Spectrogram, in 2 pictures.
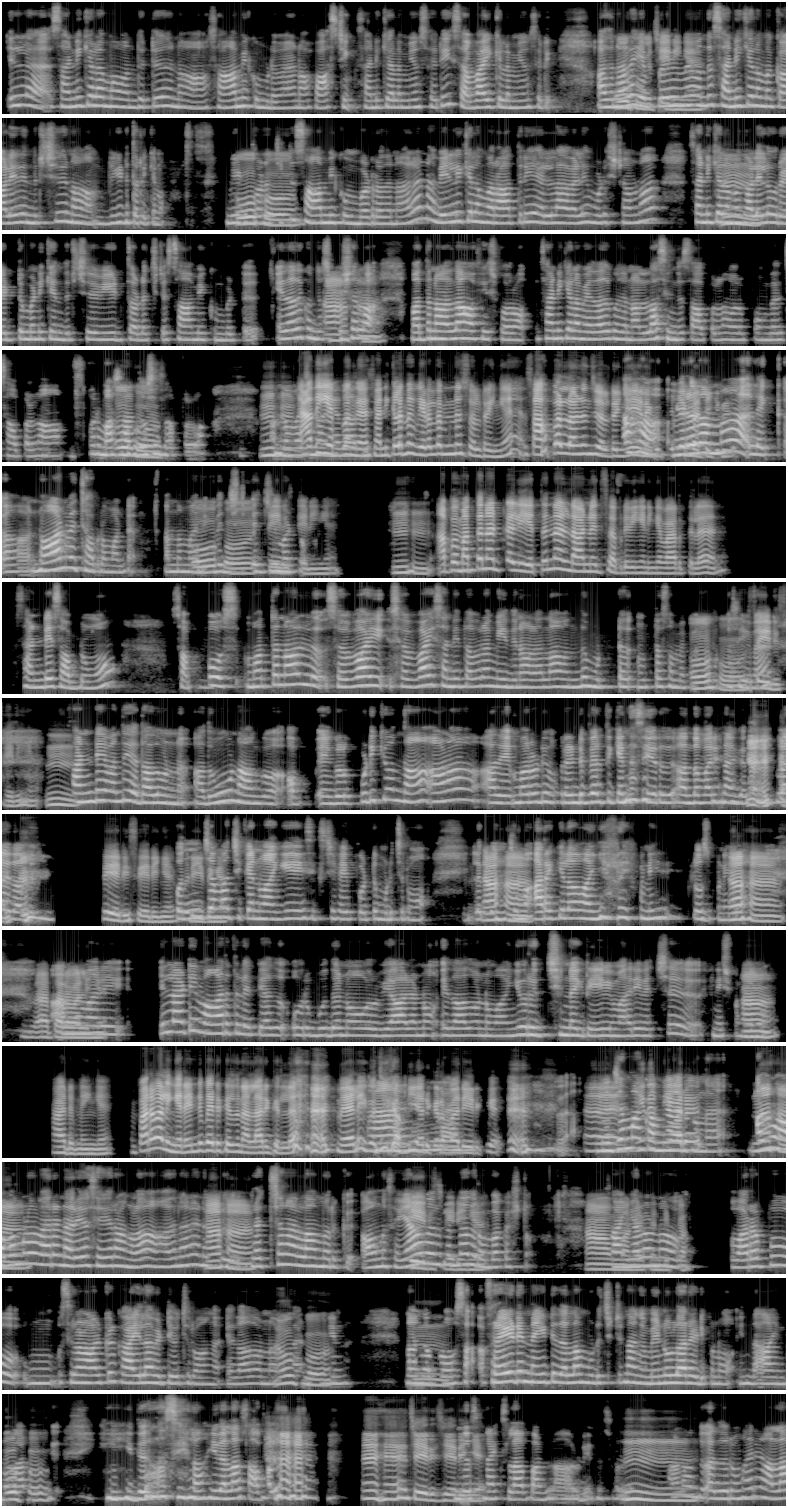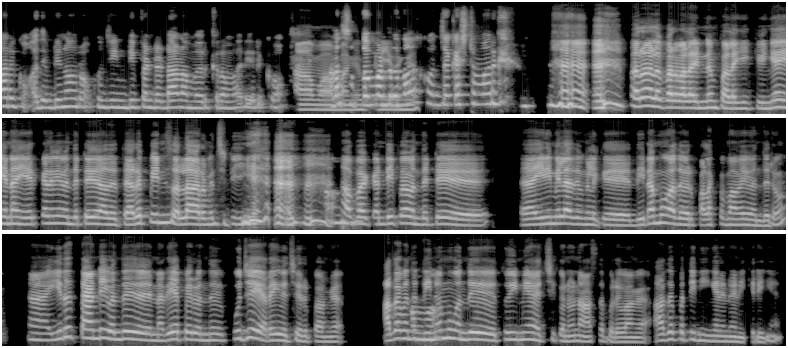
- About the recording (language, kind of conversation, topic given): Tamil, podcast, வீட்டை எப்போதும் சீராக வைத்துக்கொள்ள நீங்கள் எப்படித் தொடங்க வேண்டும் என்று கூறுவீர்களா?
- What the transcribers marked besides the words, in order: in English: "ஃபாஸ்டிங்"; other background noise; unintelligible speech; in English: "சப்போஸ்"; laugh; chuckle; unintelligible speech; chuckle; laughing while speaking: "இதெல்லாம் செய்யலாம், இதெல்லாம் சாப்பிடலாம்"; laugh; in English: "இண்டிபெண்டண்ட்டா"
